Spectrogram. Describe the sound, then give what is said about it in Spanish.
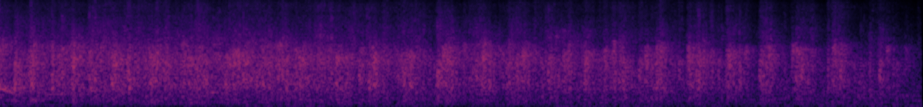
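A church audience applauds during a worship service, a dense, steady clapping that stays loud throughout and eases slightly toward the end. “Denle un aplauso al Señor.”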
